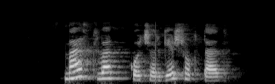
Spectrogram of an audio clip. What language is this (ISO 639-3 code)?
chm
